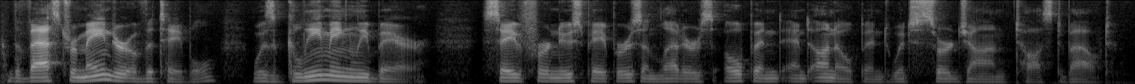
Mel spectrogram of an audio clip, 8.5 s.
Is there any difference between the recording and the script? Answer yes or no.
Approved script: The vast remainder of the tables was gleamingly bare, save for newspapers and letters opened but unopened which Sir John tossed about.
yes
